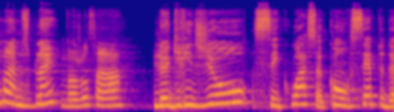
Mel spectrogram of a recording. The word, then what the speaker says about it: Grigio: sommes au Grigio, qui se prononce comme Pinot Grigio.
